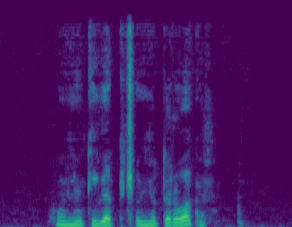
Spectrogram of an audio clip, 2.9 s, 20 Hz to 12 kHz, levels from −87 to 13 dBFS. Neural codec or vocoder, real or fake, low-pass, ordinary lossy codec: codec, 44.1 kHz, 7.8 kbps, DAC; fake; 10.8 kHz; MP3, 96 kbps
